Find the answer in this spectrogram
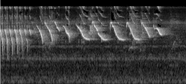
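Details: Young canary, used as a stimulus for other canaries, opens with rapid chips then sings a series of loud falling whistled slurs about three per second before going quiet.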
